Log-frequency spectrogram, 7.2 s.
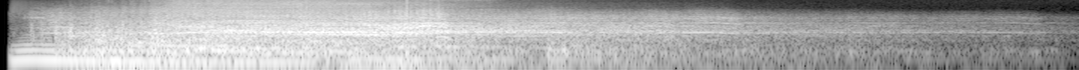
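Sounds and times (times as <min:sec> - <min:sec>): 
distant idle void dragon vocal: 0:00.4 - 0:04.7.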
